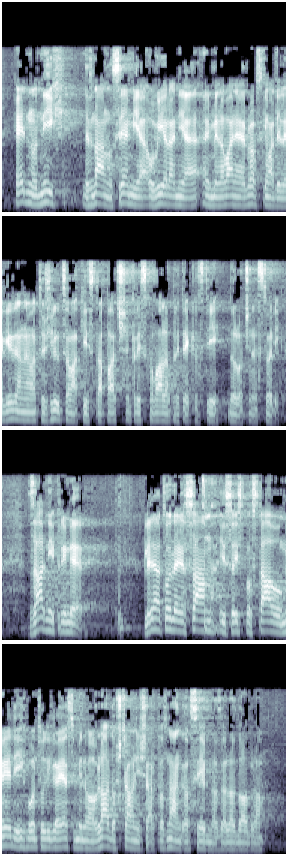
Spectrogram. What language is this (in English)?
Slovenian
